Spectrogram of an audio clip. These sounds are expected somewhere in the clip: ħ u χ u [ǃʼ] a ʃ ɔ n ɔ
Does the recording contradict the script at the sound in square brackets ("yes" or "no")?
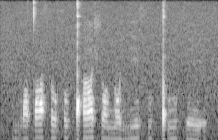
yes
